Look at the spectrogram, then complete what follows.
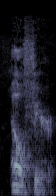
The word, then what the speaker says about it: Elfir: Elfir. Elfir. Okay. My mind got caught on 3 syllables for some reason.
